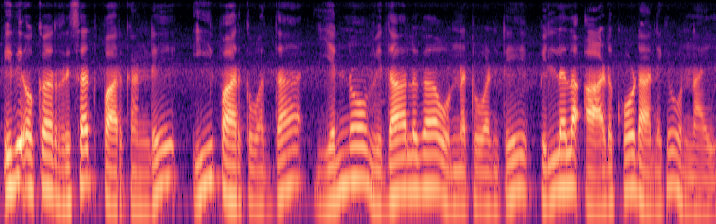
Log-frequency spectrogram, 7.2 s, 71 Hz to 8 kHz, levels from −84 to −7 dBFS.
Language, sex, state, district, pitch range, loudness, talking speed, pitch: Telugu, male, Andhra Pradesh, Manyam, 110-155 Hz, -19 LUFS, 115 wpm, 135 Hz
